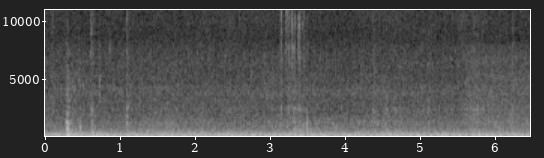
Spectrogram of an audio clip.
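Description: An engine running steadily at a concrete pour, with a few short knocks and a brief scrape from the workers' tools.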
